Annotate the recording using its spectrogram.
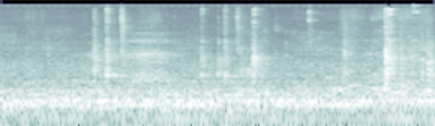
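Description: A few light clicks and taps as a small case of double-cut steel carving burrs is opened and handled, over a steady low hum.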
